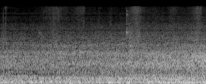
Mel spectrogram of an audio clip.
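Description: Steady outdoor background noise with a low rumble, the kind made by road traffic nearby.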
